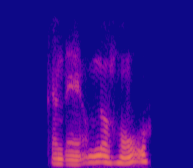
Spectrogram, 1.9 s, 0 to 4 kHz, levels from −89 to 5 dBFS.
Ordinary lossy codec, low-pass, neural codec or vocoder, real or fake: Opus, 64 kbps; 3.6 kHz; codec, 16 kHz, 0.8 kbps, ZipCodec; fake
